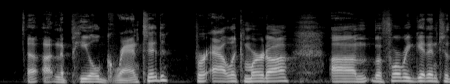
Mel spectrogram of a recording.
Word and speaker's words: Murdaugh: It's Murdoch. They were saying like Murdoch. Yeah. And and Alec does too. Alec hits the K in there. Murdoch.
